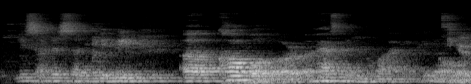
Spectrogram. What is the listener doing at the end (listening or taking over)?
listening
